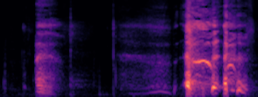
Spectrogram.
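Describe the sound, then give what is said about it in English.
A single harsh cough, then a quiet wheezy breath and a strained inhale, followed by a burst of loud, sputtering, choking coughs, after someone swallowed a flying insect. “I didn't know there was anything flying around in here. But I think I swallowed it.”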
